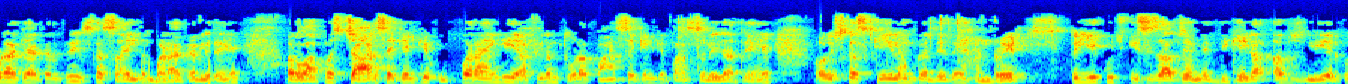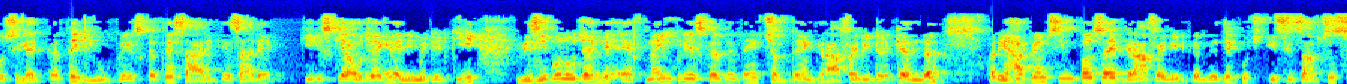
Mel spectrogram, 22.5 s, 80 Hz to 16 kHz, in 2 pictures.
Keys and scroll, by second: 7.5 1, 8.0 0, 12.0 u, 16.6 F9.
